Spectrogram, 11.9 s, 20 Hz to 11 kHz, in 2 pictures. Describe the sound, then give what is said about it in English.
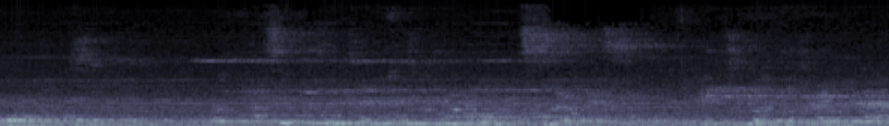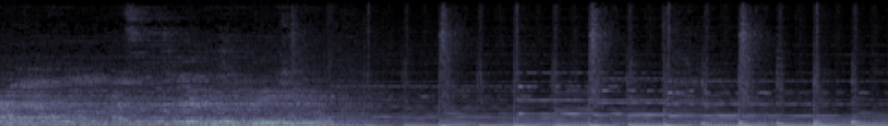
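A Class 47 diesel locomotive hauls a charter train slowly toward a platform, its engine droning under talk, then a rhythmic clatter of wheels over rail joints takes over. “Slowly approaching the platform now, hauled by a diesel locomotive, a Class 47,”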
